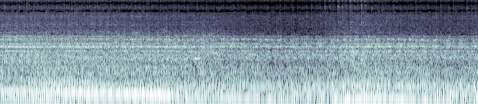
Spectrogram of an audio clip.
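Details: Vintage diesel bus on a very cold day, low uneven idle with a wavering, lumpy beat and no steady rhythm; rough running after re-priming, clear fuel-line section full of air, suspected air in fuel.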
